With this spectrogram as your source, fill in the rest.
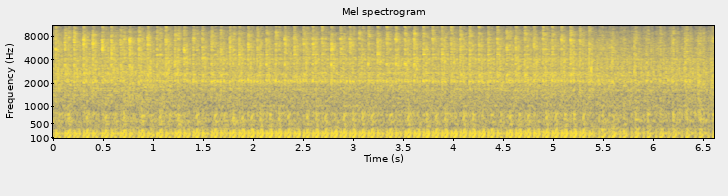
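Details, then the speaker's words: John Deere 445 mower twin-cylinder idle test: loud rapid thumping that slows and weakens when a plug wire/coil is pulled, so that cylinder is firing; idle drops on each side, another unidentified issue suspected; white smoke from muffler. "so it automatically idles right down right let's go to the other side one more time interesting right so there's another issue i just don't know what that is"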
